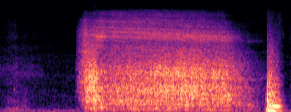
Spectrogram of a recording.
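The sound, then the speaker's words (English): A long, steady breathy blow of air lasting nearly two seconds as someone blows up a balloon, ending in a brief louder puff or squeak. No one speaks. “He's blowing a balloon up.”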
